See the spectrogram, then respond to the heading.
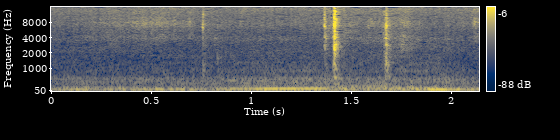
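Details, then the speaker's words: Toyota Vios 2nd gen after tightening and fixing the dead ignition coil: smooth, low, even idle rumble at about 700 rpm, steady with aircon and blower fan on, no stumbles or shaking; engine idles healthy. "ito tetestingin natin maganda naman yung kanyang RPM nasa 700 yung RPM niya"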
